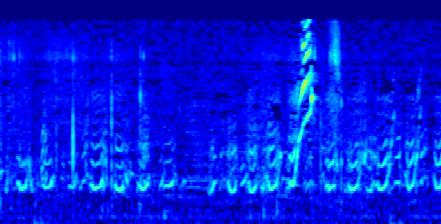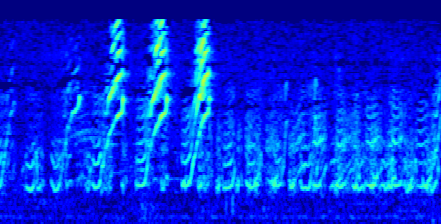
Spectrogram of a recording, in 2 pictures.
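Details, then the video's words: Young guinea pig grooming himself, with soft, busy chirping squeaks run together and a few sharp higher sweeps in the middle, over light rustle. "Baby Guinea Pig Cleans Himself"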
